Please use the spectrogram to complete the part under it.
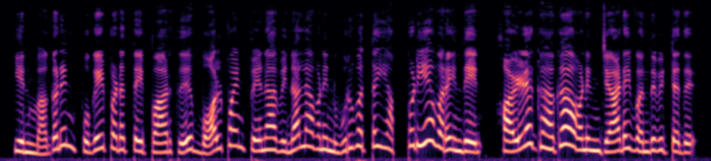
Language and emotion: Tamil, happy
